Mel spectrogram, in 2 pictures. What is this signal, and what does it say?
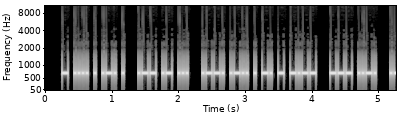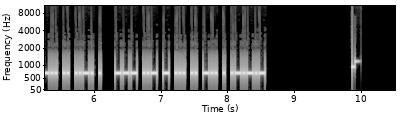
Morse code, heard as a keyed tone, about 40 wpm, 700 Hz. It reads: THERE WAS PLENTY OF LIFE OUTSIDE.
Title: Sentences from Top 1300 Words 40wpm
